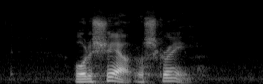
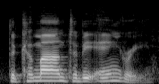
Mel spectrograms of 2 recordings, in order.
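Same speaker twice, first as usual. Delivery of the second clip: usual speaking voice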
